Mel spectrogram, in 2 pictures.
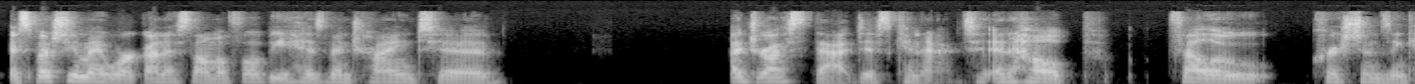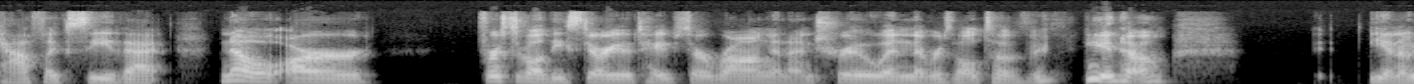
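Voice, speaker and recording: A woman's voice: sits low, steady tone, normal speed. A woman in her thirties from the United States, a guest speaking earnestly and reflectively in an interview, with frequent restarts. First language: English. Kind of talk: casual interview talk.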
